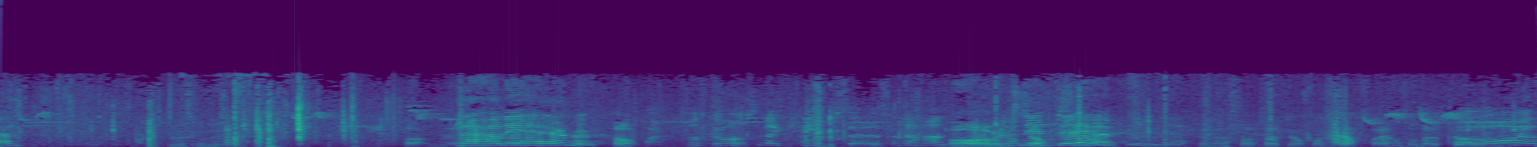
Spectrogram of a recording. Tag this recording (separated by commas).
outside, rural or natural, Speech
